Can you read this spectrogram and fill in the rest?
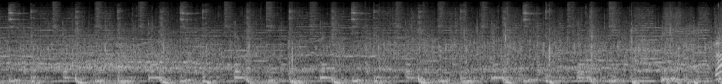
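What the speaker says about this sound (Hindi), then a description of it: "उनके लिए जोरदार तालियां।" A studio audience on The Kapil Sharma Show greets comedian Raju Srivastava with dense, continuous applause and cheering that fills the whole stretch, loud and close, with no clear talk over it.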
